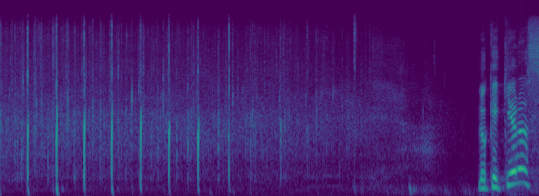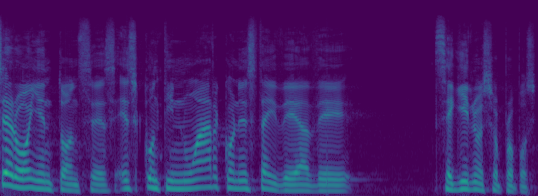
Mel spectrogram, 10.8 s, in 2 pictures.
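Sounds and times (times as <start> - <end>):
audience applause: 0.0 - 3.8
speech: 4.8 - 9.0, 9.8 - 10.7.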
